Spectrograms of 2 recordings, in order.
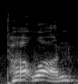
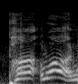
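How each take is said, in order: First: Said in the usual way. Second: Higher and louder, barked; loud sharp voice. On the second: Shown as a demonstration. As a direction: shout it out sharply. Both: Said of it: "Why are you shouting at me?".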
